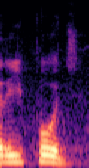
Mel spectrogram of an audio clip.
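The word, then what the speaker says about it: repose: रिपोज, sorry इसमें spelling mistake थोड़ा सा हो गया, RES इसमें नहीं होना चाहिए, रिपोज, या इसका सही उच्चारण आप समझिएगा रिपोज।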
